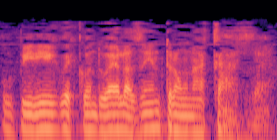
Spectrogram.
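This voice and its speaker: An actor with a Brazilian accent playing a sly, falsely deferential plantation overseer in an audio drama, measured and insinuating. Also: male voice, lowish voice, vocal fry, dark tone, husky. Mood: slyly menacing. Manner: measured, insinuating, mock-courteous.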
